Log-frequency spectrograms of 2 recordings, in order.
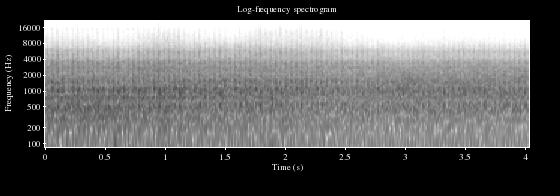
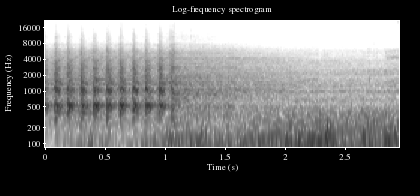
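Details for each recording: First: Mercedes-Benz E-Class W210 220 CDI diesel, fully warm after a roughly 40 km test drive: even, steady idle with no stalling; the waveform is fine and the car is considered fixed. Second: Mercedes-Benz E-Class W210 220 CDI diesel with a crank-no-start after a warm-up stall; codes P1354-016/032 (no crankshaft signal). Fast, even cranking pulses, no firing. The scope shows a totally dead crankshaft sensor signal, so the sensor is faulty.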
